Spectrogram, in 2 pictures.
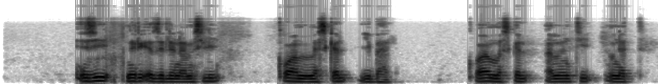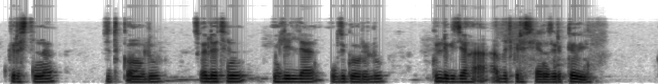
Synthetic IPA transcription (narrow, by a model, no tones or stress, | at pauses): ʔɨzinɨɾiʔo̞zɐlːɐnamɨsli | kʼowamːɐskʼɐljɪbːahal | kʼowamːɐskʼɐlʔamɐnt̪ʰiɨmnɐt̪̚ | kʰɨɾɨst̪ʰɨna | zɨt̪ʼɨ̥kʼːɐmɨlu | t͡sʼɐlot̪ʰɨn | mɨlilːanzɨɡoβɾulu | kʰulːuɡɨze̞kʰɐ̰ʔa̰ʔa̰bet̪ʰɐ̥kɾɨst̪ʰijanzɨɾɨkːɐβɨjːu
